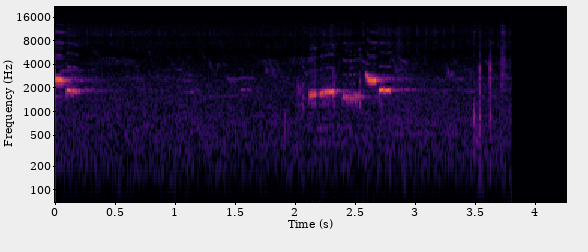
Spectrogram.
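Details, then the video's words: Early-morning song of a monotonous lark near Shingwedzi Camp, northern Kruger National Park: a brief whistled note, then after a pause a quick run of mellow whistles dipping and rising, followed by faint clicks. "Monotonous Lark singing early in the morning in the Kruger National Park"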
